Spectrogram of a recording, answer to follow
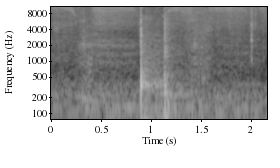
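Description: Two short knocks on a kitchen worktop about a second in, the first the louder, with faint handling noise of crumbly pastry dough being worked by hand around them.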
